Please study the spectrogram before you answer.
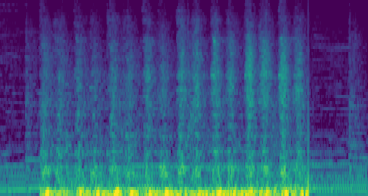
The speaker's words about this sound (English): There's your pride and joy just coming off the turntable. Yes, sir, the old express.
